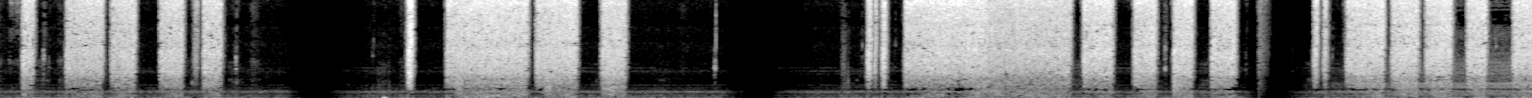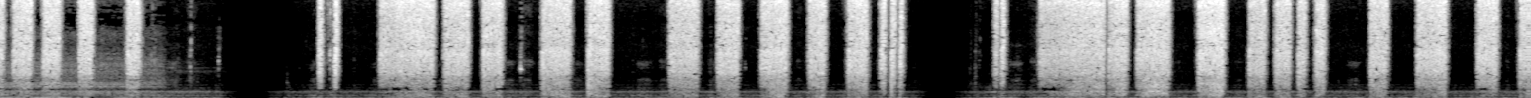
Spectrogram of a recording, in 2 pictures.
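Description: Airbrush spraying paint onto a lure body: quick trigger pulses of hiss, several a second, between longer steady sprays. The sound cuts out completely a few times.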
